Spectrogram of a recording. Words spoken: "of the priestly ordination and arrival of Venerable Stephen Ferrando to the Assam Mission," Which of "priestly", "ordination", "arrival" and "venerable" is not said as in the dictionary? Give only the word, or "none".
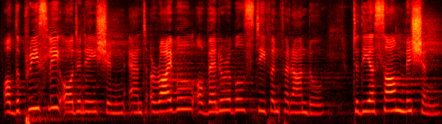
none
